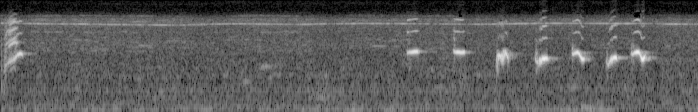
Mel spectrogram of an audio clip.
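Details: In the morning a greater green leafbird (cucak ijo) gives its full-isian song. One short note is followed by a long pause, then a quickening run of seven clear whistled notes, bent and slurred, each about half a second apart.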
